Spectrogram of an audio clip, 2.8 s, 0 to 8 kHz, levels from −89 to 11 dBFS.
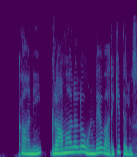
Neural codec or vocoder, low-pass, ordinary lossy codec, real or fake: codec, 16 kHz, 8 kbps, FunCodec, trained on Chinese and English, 25 frames a second; 7.2 kHz; MP3, 64 kbps; fake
